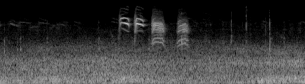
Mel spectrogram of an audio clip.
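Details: Great tit chick on a balcony in late May, waiting to be fed, gives a short burst of high, thin begging notes over steady background hum.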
